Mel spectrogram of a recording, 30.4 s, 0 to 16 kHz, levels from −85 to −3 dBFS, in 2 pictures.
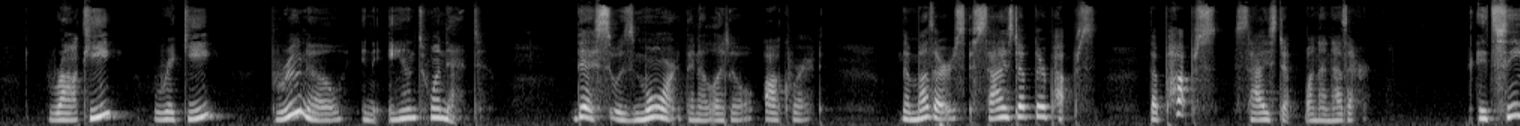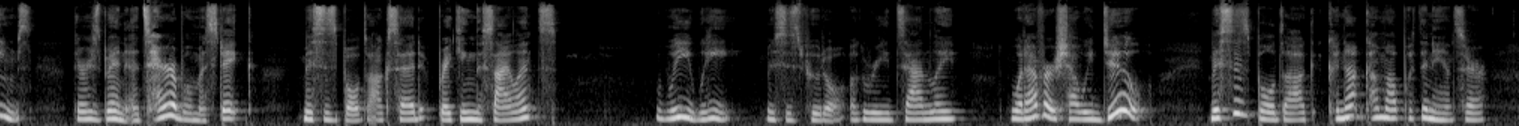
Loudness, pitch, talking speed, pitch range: -27 LUFS, 220 Hz, 115 wpm, 200-255 Hz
